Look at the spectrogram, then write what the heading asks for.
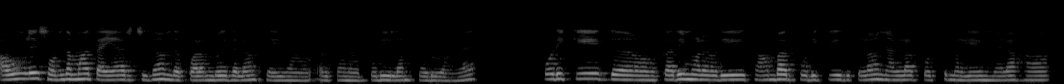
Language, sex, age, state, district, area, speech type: Tamil, female, 30-45, Tamil Nadu, Namakkal, rural, spontaneous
